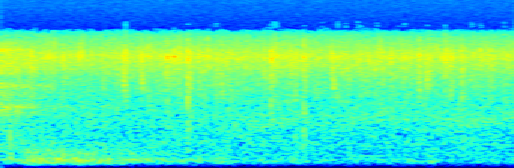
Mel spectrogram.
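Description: An approaching thunderstorm, getting closer: steady, heavy rain hisses and patters throughout, with a low rumble of thunder rolling underneath near the start. The storm sound is continuous and fairly loud, with no voices.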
